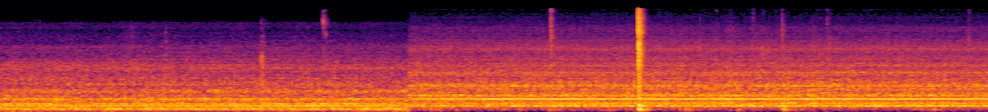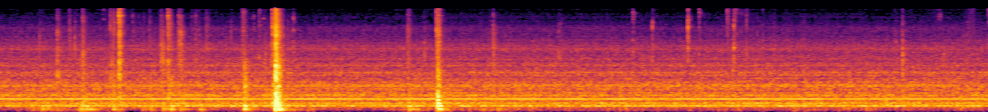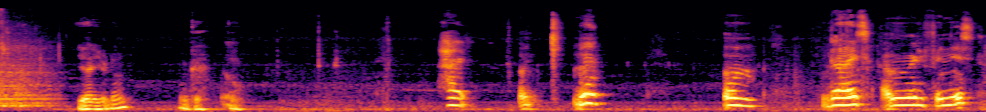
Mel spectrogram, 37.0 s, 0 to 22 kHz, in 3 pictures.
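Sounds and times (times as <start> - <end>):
background hum: 25.4 - 37.0.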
